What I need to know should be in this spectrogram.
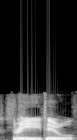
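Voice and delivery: loud count, three then two; loud countdown. Shown as a demonstration. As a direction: call the countdown firmly. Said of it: "I'm saying three".

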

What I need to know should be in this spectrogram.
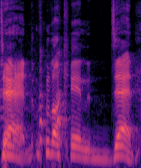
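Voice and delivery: slow, laughing through the words. Real, not acted. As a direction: drag it out while laughing. Laughing about the dog.

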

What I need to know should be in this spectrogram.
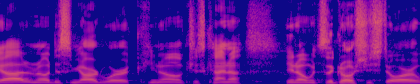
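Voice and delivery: low, offhand small talk; nonchalant. Acted. Man recounting an ordinary day, nonchalant. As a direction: shrug it off quietly.

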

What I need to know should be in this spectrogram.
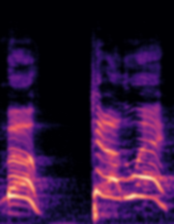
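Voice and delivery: high, loud furious yell; angry shout. Retold or imitated. Enraged driver yelling at him to move, furious yell. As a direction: bark it at him. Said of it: "and he's like".

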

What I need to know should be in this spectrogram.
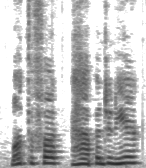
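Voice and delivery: annoyed on walking in; irritated. Acted. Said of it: "Kylan wanders back in".

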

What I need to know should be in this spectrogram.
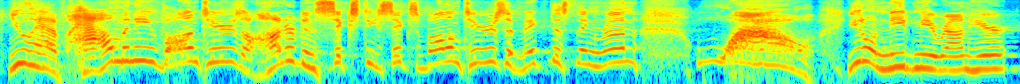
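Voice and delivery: laughing disbelief. Retold or imitated. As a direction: laugh it off, then exclaim in disbelief. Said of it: "And I'm thinking".

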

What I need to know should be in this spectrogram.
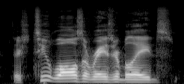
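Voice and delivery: ordinary delivery

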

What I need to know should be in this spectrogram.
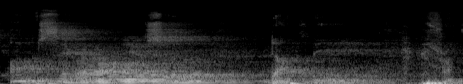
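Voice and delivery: slow, low echoing delivery; digital echo. Shown as a demonstration. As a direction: draw it out deep and slow. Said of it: "Give me a little bit of echo".

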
